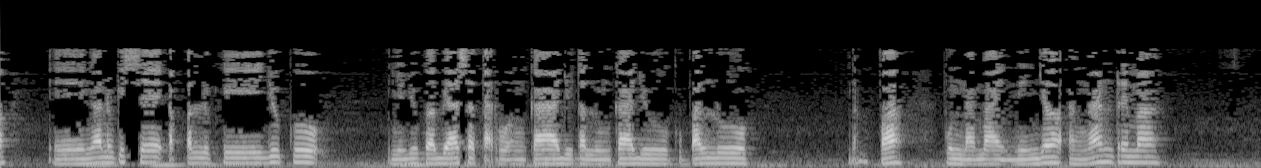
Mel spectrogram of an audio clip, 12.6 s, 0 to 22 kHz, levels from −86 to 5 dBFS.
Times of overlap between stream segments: none

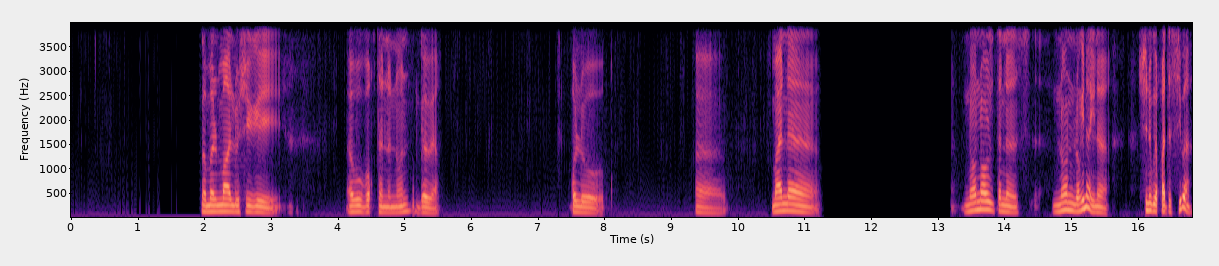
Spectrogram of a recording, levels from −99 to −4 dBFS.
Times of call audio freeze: 11.20-13.21

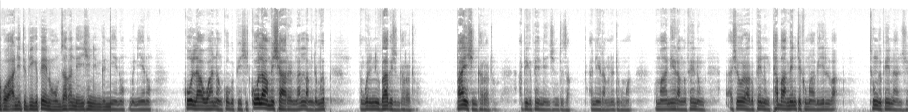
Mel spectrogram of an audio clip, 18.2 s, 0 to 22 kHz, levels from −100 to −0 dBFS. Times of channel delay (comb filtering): 2.21-18.16

